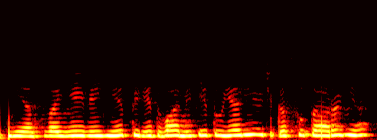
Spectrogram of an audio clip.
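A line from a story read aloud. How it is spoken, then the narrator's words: Humble voice. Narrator (Russian): Смиренным голосом произнесла камеристка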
